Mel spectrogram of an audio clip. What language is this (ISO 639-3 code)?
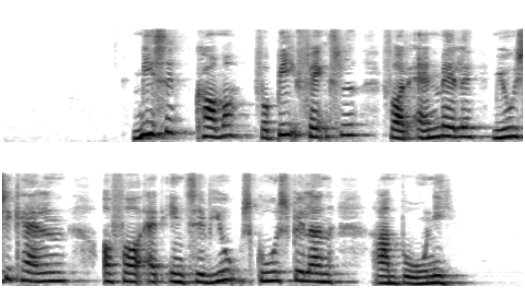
dan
